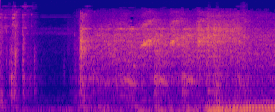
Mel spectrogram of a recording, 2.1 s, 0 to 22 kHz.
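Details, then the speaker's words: 2002 Saab 9-3 convertible, engine really hot: short strained starter whir about a second before engine fires and settles; starter sounds rough when hot, cause unclear, sounded better this time than earlier. "The other thing is like when the car's like really hot, this is what the starter sounds like."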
